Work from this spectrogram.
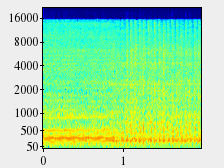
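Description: A 2018 Gas Gas 300 supermoto motorcycle engine runs loud and close, a steady mid-pitched drone that roughens and pulses slightly as it revs, heard alone without talk.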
